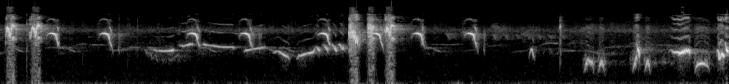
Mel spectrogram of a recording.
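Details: White-rumped shama in lively 'gacor' song: spaced clear whistles sliding downward, clusters of sharp clicks, and short low slurred notes near the end.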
